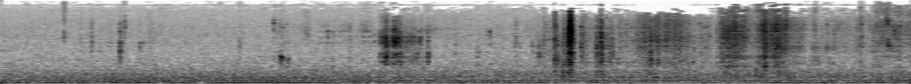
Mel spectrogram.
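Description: Chewing and the rustle of paper food wrapping over the steady low hum of a car running, heard inside the cabin, with a louder crinkle patch about seven to eight seconds in.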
